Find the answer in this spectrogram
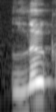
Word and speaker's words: LUCC: And in my view, LUCC, which I've always pronounced like, I'm your father and not luck, like of the draw.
